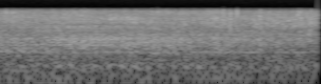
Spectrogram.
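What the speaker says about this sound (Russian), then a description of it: "Где-то тут водопад слышны." A small beaver-made waterfall in a boggy forest in Pripyatsky National Park, Belarus, gives off a steady, close, full rushing roar of falling water that holds level throughout, with no voices.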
